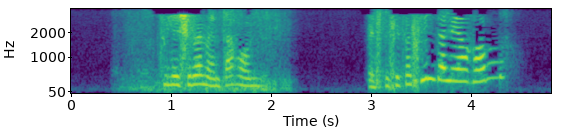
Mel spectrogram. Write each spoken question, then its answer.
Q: Est-ce que c'est facile d'aller à Rome?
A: Oui. Tous les chemins mènent à Rome.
